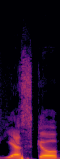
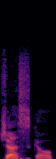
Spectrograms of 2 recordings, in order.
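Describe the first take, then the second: First: The name is said with a Swedish pronunciation. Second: The name is said with an English-style pronunciation. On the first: The speaker calls it right. "the correct pronunciation is Jesko because it's Swedish" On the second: The speaker calls it wrong. "I would always say Jesko"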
